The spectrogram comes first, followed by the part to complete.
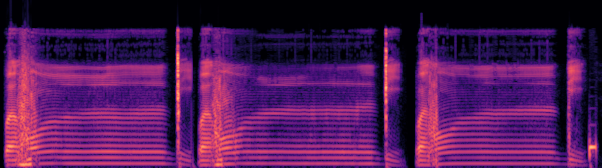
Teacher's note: ويسمى إخفاء شفويا لأن الميم والباء يخرجان من الشفتين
